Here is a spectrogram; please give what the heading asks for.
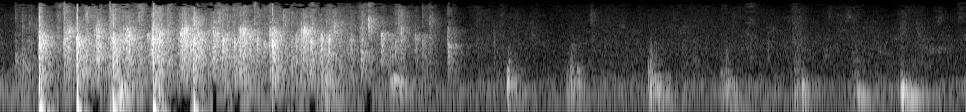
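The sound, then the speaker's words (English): An audience applauds to welcome a speaker to the stage. A burst of brisk clapping lasts about four seconds, then dies down to a few faint, scattered claps and knocks. “Let's put our hands together to welcome Carol.”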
